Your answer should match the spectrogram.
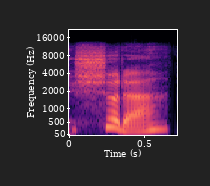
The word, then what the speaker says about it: should have: Try to practice saying shoulda and shoulda when you are speaking quickly.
